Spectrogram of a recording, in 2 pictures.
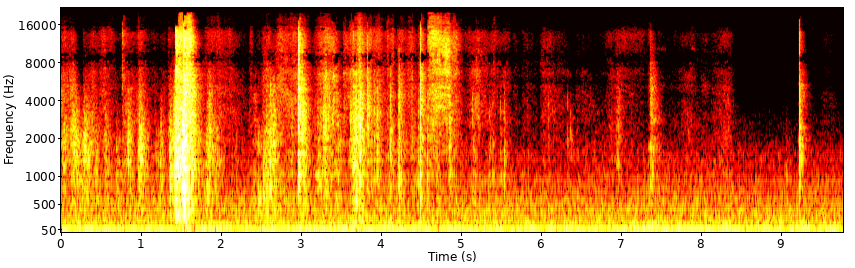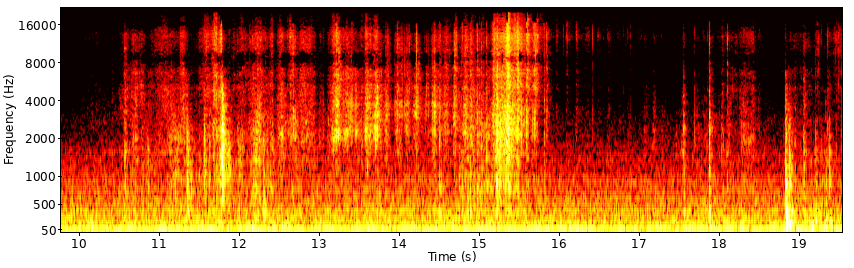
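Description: Sheets of paper handled and rustled at close range in a workshop for smelting gold, with scattered crisp crackles and soft shuffles over a steady low hum.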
